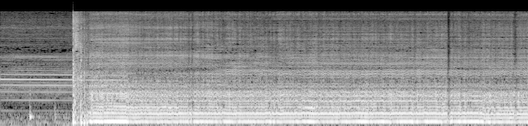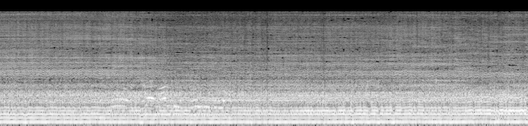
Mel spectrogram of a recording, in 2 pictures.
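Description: A small engine starts with a sudden bang and runs with a loud, steady drone.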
